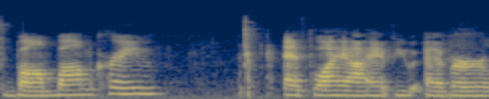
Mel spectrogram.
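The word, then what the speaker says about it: Bom Bom: And it's actually not Bum Bum cream, it's Bomb Bomb cream.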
